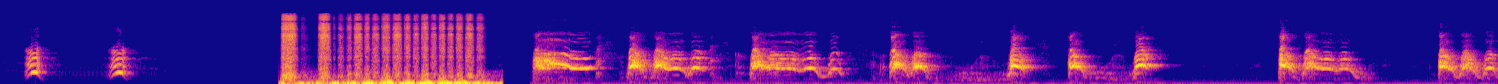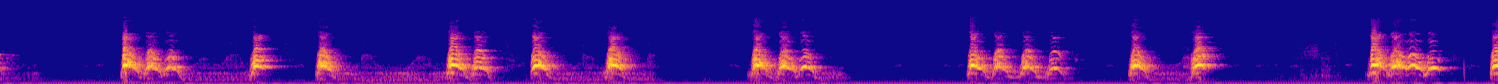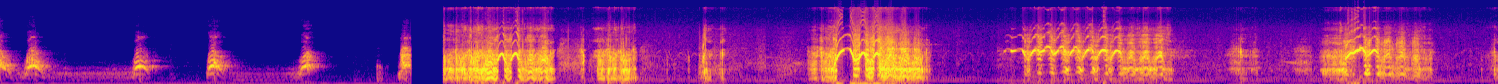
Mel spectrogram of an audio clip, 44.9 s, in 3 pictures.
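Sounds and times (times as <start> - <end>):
dog barking: 0.1 - 1.7, 5.3 - 11.8, 12.8 - 13.7, 14.4 - 15.2, 16.2 - 18.5, 19.4 - 21.6, 22.4 - 23.3, 24.6 - 27.3, 28.6 - 30.6, 31.2 - 33.3, 33.9 - 34.1.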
